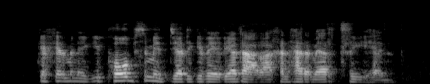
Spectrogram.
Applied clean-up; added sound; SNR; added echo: none; none; none; none.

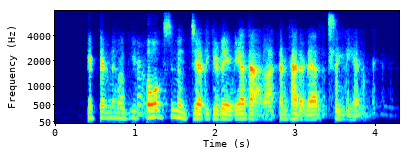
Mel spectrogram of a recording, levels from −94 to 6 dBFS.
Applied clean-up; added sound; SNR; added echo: neural mask model DeepFilterNet 3.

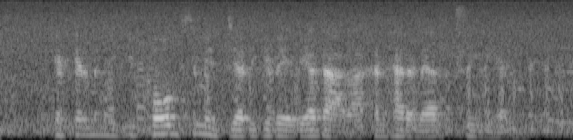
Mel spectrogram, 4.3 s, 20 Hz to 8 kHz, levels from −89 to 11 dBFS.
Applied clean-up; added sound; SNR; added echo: none; Fowl; 8 dB; reverberation time 1.4 s.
